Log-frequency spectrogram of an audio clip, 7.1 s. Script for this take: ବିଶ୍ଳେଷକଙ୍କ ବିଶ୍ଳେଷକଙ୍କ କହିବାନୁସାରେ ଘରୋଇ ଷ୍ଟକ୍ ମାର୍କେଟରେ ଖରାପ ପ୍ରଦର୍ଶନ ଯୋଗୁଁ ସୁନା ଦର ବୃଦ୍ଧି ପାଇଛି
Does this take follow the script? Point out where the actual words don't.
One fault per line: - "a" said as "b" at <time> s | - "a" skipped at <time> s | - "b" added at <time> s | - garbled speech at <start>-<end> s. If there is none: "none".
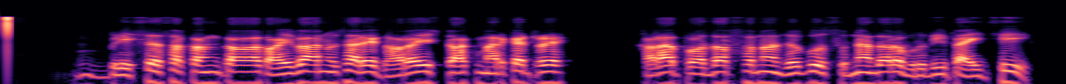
- "ବିଶ୍ଳେଷକଙ୍କ" skipped at 1.6 s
